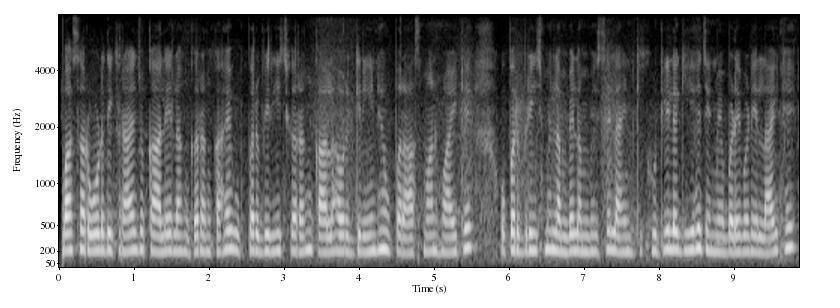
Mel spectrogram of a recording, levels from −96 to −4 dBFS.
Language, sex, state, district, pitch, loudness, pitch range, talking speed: Hindi, female, Bihar, Saharsa, 195 Hz, -24 LUFS, 190-210 Hz, 225 wpm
